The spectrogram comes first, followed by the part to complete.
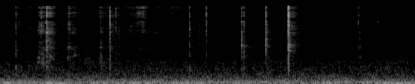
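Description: Hard plastic toy window-frame pieces clicking and clacking against each other as they are handled and fitted together: a string of sharp, irregular clicks, the loudest about three seconds in.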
